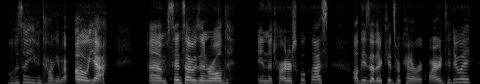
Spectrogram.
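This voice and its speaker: A young adult American woman vlogs while walking outdoors, chatting casually and rambling with playful exaggeration, often getting sidetracked. Her voice is on the high side, with no echo and the highs cut off.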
